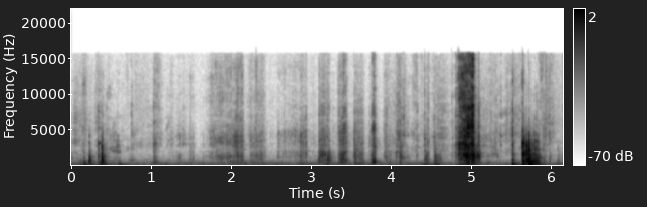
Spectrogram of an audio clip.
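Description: A sheet of paper rubbed, folded and creased by hand, then torn along the fold in two short, loud rips near the end.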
